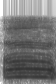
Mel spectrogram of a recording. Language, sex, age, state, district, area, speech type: Hindi, male, 18-30, Uttar Pradesh, Ghazipur, rural, conversation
